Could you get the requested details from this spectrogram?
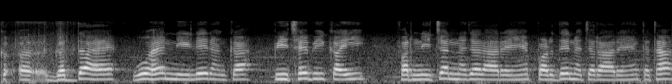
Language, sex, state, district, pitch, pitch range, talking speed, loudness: Hindi, male, Chhattisgarh, Balrampur, 230 Hz, 225-245 Hz, 185 wpm, -15 LUFS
